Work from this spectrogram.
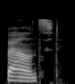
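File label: "bounced", British English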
